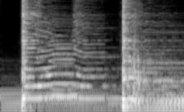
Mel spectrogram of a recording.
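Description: Stella koa grand concert acoustic guitar in open C tuning played with a Silica Sound glass slide: two picked chords, about a quarter second and a second and a half in, ring over sustained low strings, the pitch wavering under the slide after the first.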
